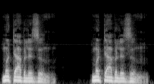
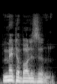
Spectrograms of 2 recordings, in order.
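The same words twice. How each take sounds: First: metabolism said mə-TAB-ə-lizm, weight on टैब; correct stress on TAB. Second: metabolism said as ME-ta-bolism, weight on the first syllables Meta; wrong stress on META. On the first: Teacher giving the right form after the wrong one, stress on TAB. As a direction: put the stress on the second syllable टैब. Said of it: "इसको बोलिए". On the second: Teacher showing the wrong way, stress on META. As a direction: push the stress onto Meta, the common Indian mistake. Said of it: "गलत pronunciation में हम एमईटीए पर जोर डालते हैं". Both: Shown as a demonstration.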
